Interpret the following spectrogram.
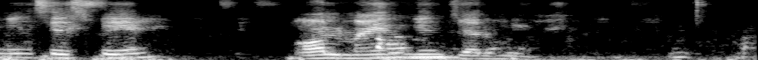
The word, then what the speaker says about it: Allemagne: Germany का spelling ALLEMAGNE, all mine, spine.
